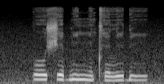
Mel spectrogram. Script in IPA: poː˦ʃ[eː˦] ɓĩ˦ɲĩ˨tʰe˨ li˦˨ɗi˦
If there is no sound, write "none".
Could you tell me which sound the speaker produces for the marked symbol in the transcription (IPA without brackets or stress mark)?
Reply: e˦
